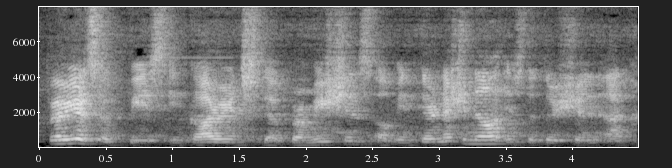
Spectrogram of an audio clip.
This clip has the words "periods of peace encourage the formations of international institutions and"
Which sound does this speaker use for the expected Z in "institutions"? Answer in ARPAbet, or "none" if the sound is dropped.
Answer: none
